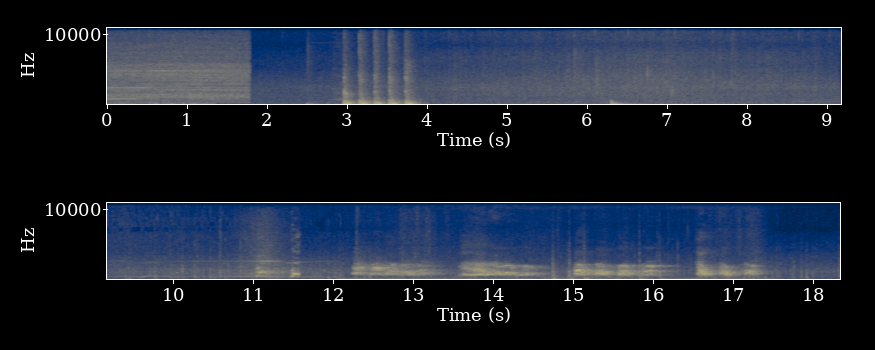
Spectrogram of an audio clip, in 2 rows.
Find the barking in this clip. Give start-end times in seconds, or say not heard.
11.0-17.5.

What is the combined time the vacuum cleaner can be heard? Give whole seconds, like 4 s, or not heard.
5 s.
